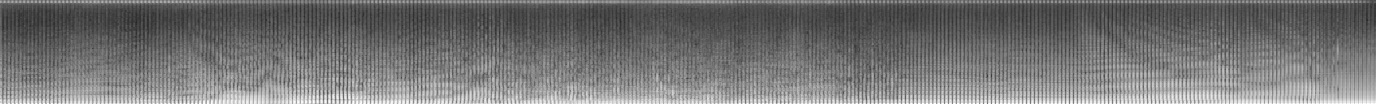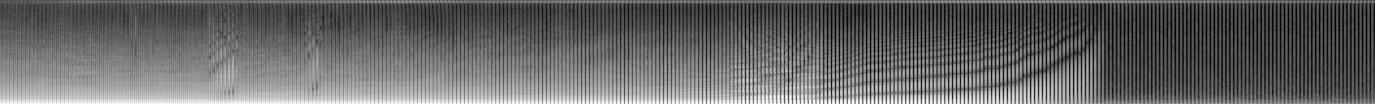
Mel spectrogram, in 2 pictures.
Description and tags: check your volume! Some of the sounds in this pack are loud and uncomfortable.
A collection of weird and sometimes frightening glitchy sounds and drones.
This was created by importing a bmp file into audacity as raw data.
background, data, distortion, drone, electricity, feedback, glitch, inteference, machine, noise, power, raw, static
